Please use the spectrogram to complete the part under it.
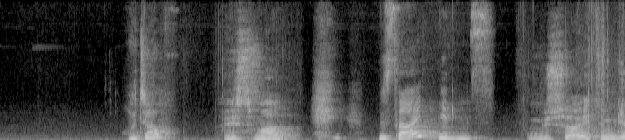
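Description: A young woman asks questions nearby.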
